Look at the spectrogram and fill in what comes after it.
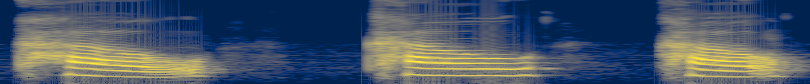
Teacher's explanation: start with the k and then round the lips to move to that long o sound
